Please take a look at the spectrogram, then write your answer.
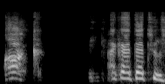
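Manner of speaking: high alarmed self-diagnosis; mock dismay. Passive aggressive fits him too: a high, alarmed exclamation. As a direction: jolt up in pitch at each new match. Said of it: "I'm like".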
